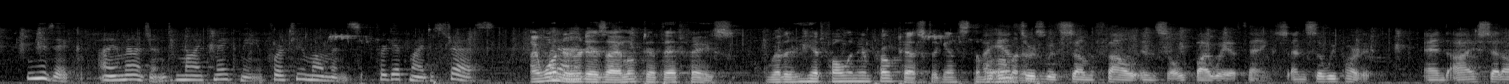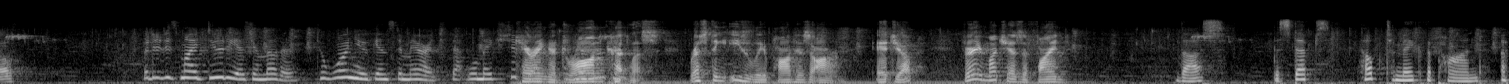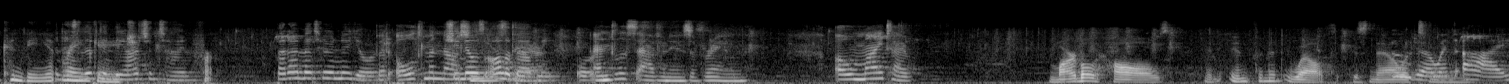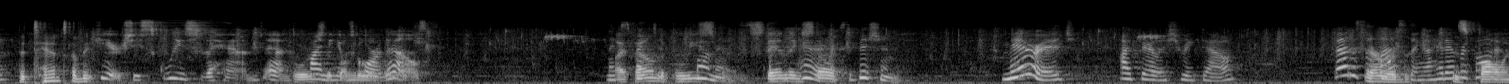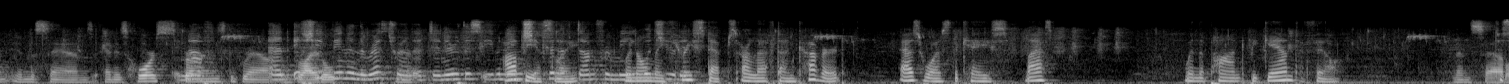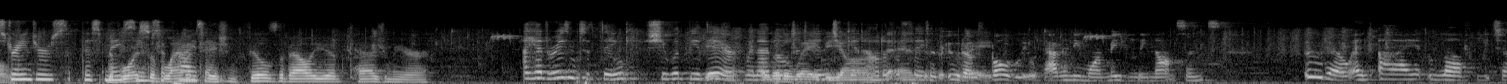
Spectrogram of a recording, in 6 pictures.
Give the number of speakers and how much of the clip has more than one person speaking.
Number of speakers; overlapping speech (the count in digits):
10, about 28%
